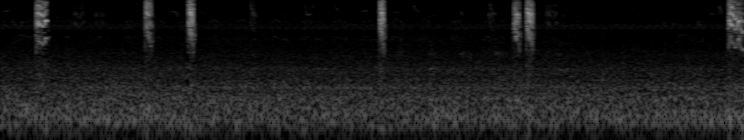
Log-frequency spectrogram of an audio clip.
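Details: Female double-collared seedeater (papa-capim) calling, used to excite males into singing: short, sharp, harsh chips scattered irregularly, single or in quick pairs, against a quiet steady background hiss.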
